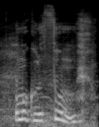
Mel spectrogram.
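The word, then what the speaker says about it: Umm Kulthum (أم كلثوم): Volvemos de la pausa, escuchábamos un fragmento de una artista maravillosa árabe, Umm Kulthum. ¿Lo dije bien? – Umm Kulthum, pero sí, ahí estoy.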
